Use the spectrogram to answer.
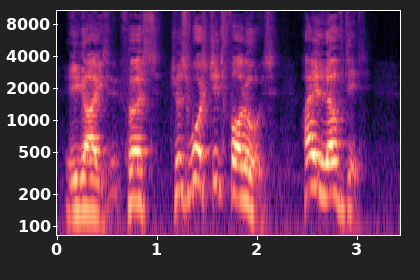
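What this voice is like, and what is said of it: Put-on South Welsh accent. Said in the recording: “Do you want to do it in a South Welsh accent? ... Well, let's do it Welsh.”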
